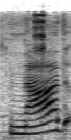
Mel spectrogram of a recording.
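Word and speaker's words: नाद: And in the parentheses it said N-A-D-A, which I pronounced in my head Nada, which actually is supposed to be Nad. Nad means sound in Sanskrit language, but I read it Nada.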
